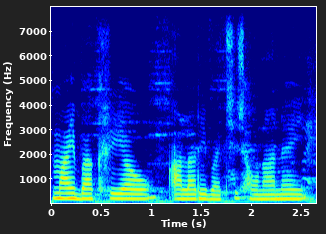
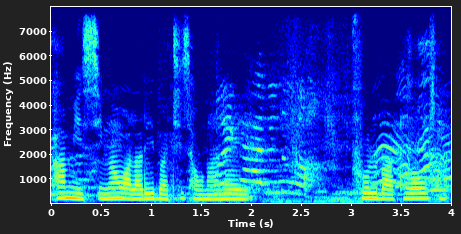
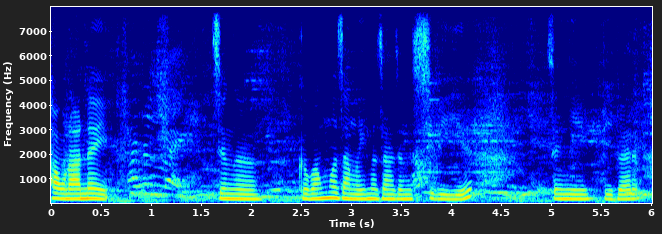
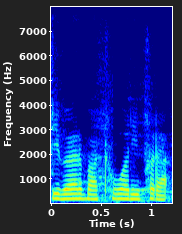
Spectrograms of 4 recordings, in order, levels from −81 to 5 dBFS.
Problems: constant background noise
